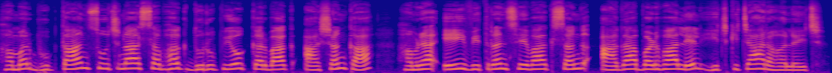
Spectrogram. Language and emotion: Maithili, fearful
